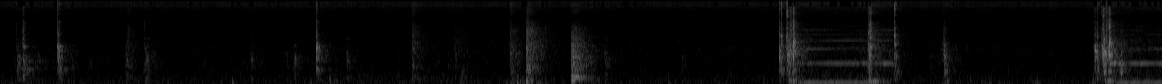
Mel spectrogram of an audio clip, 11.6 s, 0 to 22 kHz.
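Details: 2016 Honda Odyssey, engine off, engine/VSA/LDW/FCW warning lights on: faint irregular sharp clicks every few seconds near PCM and VSA control module; source unconfirmed.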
